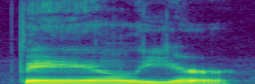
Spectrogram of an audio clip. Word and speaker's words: failure: respiratory respiratory and then failure is like f long a l y e r failure it's not spelled that way but that's kind of the phonetic um spelling there failure failure failure failure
